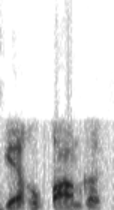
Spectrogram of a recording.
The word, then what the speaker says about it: Hufanga: Hufanga.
